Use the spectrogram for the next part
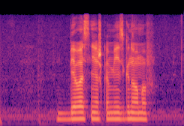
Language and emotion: Russian, neutral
